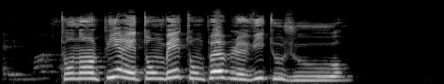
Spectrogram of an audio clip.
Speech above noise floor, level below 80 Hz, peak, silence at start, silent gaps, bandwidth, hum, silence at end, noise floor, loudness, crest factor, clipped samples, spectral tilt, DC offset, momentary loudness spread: 61 dB; -66 dBFS; -2 dBFS; 0.6 s; none; 13.5 kHz; none; 0.95 s; -78 dBFS; -17 LUFS; 16 dB; under 0.1%; -3 dB/octave; under 0.1%; 11 LU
